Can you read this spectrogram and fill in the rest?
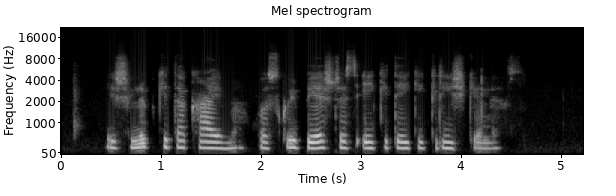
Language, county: Lithuanian, Vilnius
